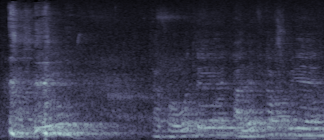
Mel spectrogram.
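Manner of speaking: normal talking voice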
